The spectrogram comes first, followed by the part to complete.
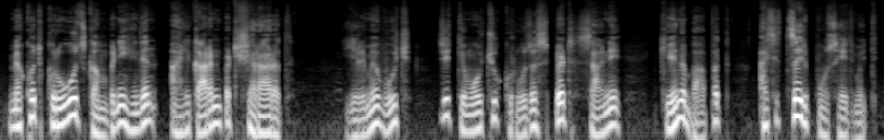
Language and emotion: Kashmiri, angry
